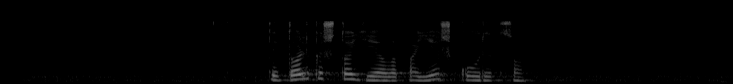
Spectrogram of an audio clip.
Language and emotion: Russian, neutral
